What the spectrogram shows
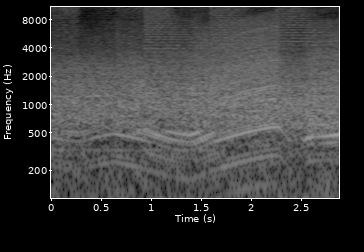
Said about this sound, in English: let's rev match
